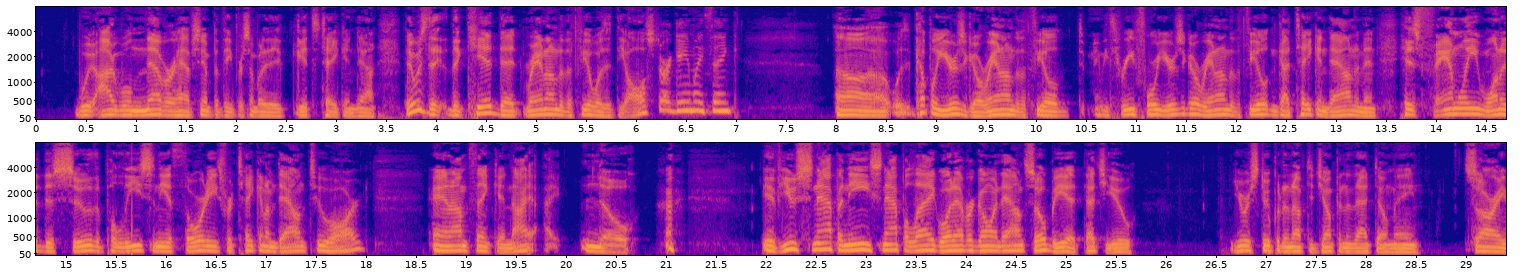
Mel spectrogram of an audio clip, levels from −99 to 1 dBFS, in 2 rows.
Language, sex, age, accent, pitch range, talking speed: English, male, 50-69, American, 110-145 Hz, 210 wpm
